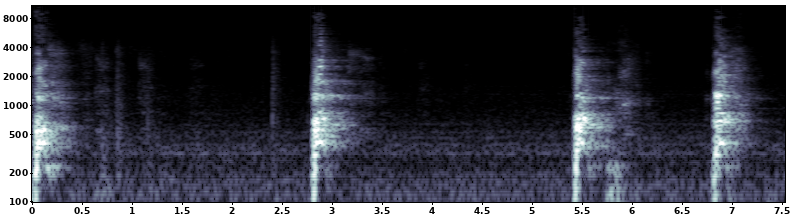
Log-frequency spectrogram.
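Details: Husky barking at a dinner party held December 27, 2022: four strong, abrupt barks at irregular intervals over a quiet indoor background.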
